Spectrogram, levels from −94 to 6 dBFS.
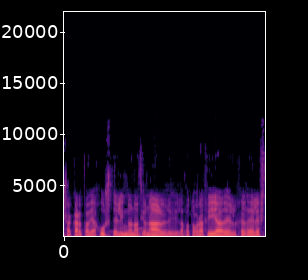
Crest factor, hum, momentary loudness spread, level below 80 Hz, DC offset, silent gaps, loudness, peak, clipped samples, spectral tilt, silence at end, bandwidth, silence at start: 20 dB; none; 7 LU; -50 dBFS; under 0.1%; none; -34 LUFS; -14 dBFS; under 0.1%; -7 dB/octave; 0 s; 9.2 kHz; 0 s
